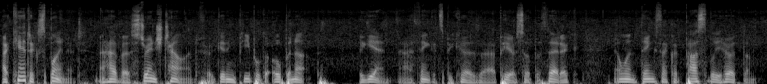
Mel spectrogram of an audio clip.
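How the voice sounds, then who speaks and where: A man's voice: lowish voice, very animated, quick pace, creaky, hardly any pauses, a little mellow, slight background noise, rough recording. A man reading a fan story aloud in first person, earnest and timid in tone. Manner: earnest and timid, self-deprecating. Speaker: story reader.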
